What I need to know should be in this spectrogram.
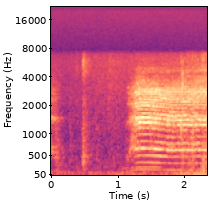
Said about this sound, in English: I hate sheep.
